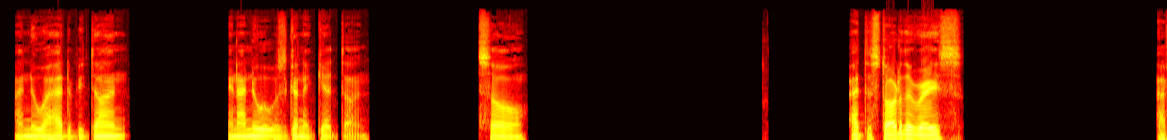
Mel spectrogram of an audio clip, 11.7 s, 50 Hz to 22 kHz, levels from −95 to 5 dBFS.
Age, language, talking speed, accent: 20-39, English, 125 wpm, American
